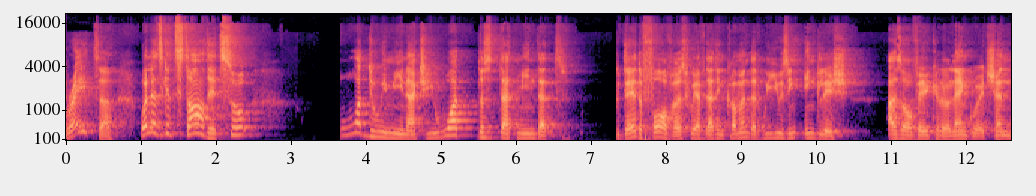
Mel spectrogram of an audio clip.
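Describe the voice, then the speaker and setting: Here a man talks at a moderate pace in a fairly high pitch. His voice makes very wide pitch swings. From Belgium. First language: French. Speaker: panel moderator. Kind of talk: panel discussion.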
